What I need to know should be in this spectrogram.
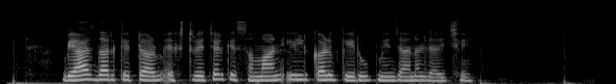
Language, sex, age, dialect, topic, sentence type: Magahi, female, 60-100, Western, banking, statement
